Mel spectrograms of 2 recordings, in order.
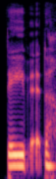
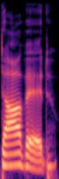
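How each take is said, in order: First: The name is said the American way. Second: The name is said the Scandinavian way.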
